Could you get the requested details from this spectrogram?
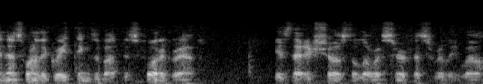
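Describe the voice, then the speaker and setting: Light background noise sits behind a man speaking. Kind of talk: expert discussion in online hangout. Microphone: video call.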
